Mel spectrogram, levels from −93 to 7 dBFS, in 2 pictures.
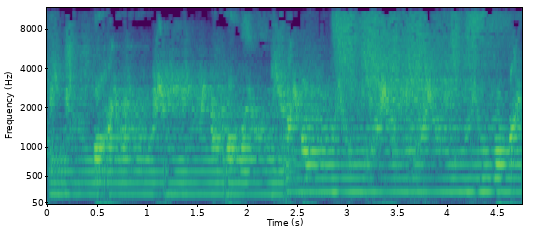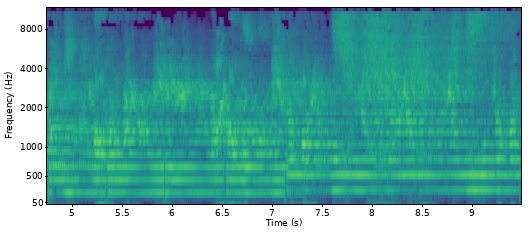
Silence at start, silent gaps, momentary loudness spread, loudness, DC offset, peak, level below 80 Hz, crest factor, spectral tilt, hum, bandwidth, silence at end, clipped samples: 0 s; none; 4 LU; -17 LUFS; 0.2%; -6 dBFS; -58 dBFS; 14 dB; -1 dB/octave; none; 11.5 kHz; 0 s; under 0.1%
